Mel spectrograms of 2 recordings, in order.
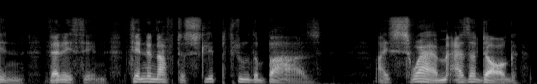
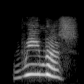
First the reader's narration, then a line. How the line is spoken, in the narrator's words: Pettigrew squeaked, writhing imploringly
